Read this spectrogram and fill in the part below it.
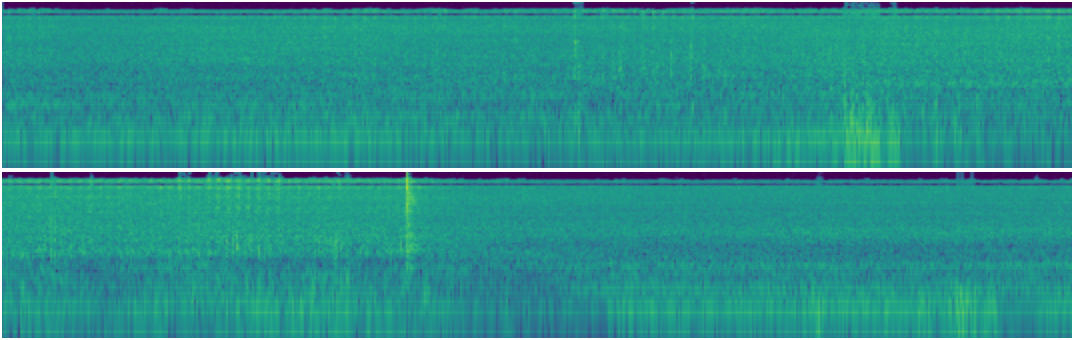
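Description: An electric fan hums and whirs steadily.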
